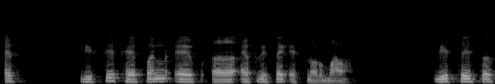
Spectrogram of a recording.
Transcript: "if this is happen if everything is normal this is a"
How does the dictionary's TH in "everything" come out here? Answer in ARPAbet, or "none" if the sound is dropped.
T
